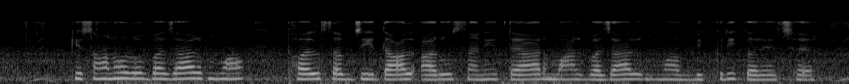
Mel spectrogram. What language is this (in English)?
Maithili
